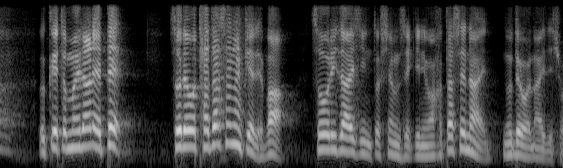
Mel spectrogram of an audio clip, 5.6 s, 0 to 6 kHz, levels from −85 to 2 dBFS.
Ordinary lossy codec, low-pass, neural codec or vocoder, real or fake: none; 5.4 kHz; codec, 16 kHz, about 1 kbps, DyCAST, with the encoder's durations; fake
